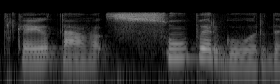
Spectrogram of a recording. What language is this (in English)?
Portuguese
